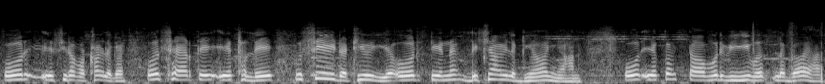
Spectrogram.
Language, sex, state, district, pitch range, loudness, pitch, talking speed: Punjabi, male, Punjab, Kapurthala, 185-215 Hz, -12 LUFS, 205 Hz, 210 wpm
